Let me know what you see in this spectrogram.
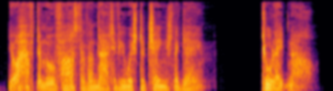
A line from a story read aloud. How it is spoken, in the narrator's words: whispered to Amazal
